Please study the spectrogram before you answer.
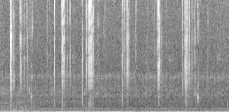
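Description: Fingernails quickly scratch and tap the ridged tiers of a small, solid green aventurine stone pagoda. Brief, bright, dry clicks and scrapes come in quick irregular bursts over a steady low hum.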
